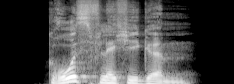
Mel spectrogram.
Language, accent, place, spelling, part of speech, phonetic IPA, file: German, Germany, Berlin, großflächigem, adjective, [ˈɡʁoːsˌflɛçɪɡəm], De-großflächigem.ogg
- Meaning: strong dative masculine/neuter singular of großflächig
